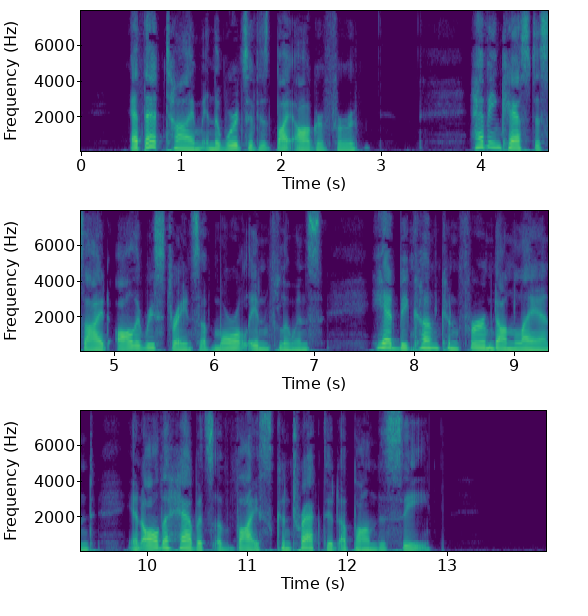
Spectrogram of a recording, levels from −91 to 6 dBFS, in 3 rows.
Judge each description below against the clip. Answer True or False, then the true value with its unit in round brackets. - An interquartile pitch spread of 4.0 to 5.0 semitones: True (4.5 semitones)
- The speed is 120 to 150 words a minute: False (160 wpm)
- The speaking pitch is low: False (175 Hz)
